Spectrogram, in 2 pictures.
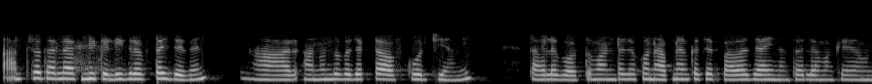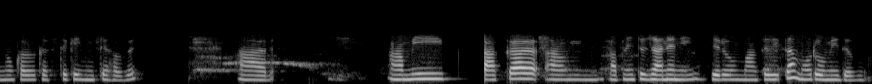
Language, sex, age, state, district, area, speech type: Bengali, female, 30-45, West Bengal, North 24 Parganas, rural, conversation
